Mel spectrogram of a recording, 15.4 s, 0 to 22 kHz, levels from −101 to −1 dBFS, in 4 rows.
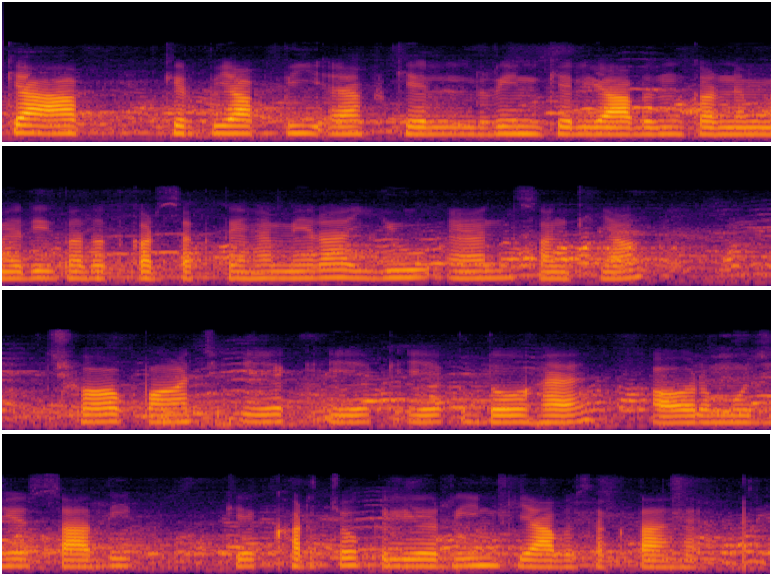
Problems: constant background noise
